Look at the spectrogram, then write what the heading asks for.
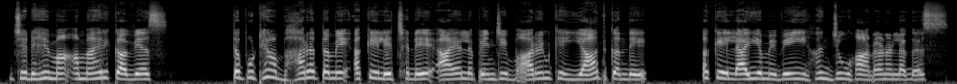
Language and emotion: Sindhi, sad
